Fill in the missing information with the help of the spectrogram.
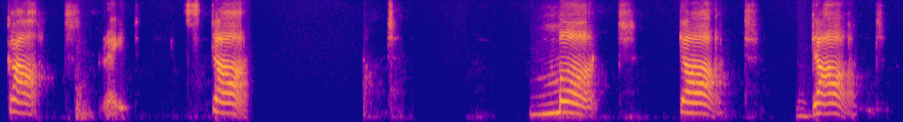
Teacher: you have in words like cart right start mart dart dart all of them have the long ah and all of them are spelt with an r right but the r is not actually pronounced · ah involves that the back of the tongue is just raised slightly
